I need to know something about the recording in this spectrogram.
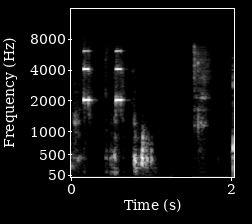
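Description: Two short, high electronic beeps about half a second apart, followed by faint small sounds and a brief soft hiss.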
